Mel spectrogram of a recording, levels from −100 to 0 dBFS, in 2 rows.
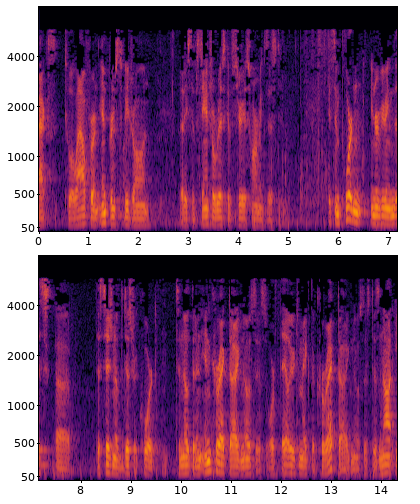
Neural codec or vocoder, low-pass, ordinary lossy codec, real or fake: none; 7.2 kHz; MP3, 24 kbps; real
